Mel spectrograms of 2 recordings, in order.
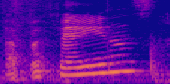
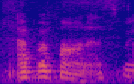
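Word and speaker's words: Epifanes: go everywhere ah epas we have verified with epas at the boat show that that is the correct way to pronounce it because some people say epiphanes but it is definitely epifanis all right we're getting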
